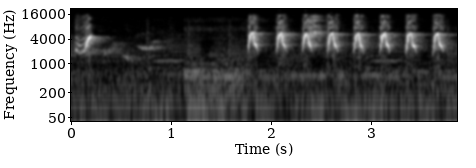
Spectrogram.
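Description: High, sharp chirps from an olive-backed sunbird, one opening note then a quick run of about nine repeated notes, roughly four per second.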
